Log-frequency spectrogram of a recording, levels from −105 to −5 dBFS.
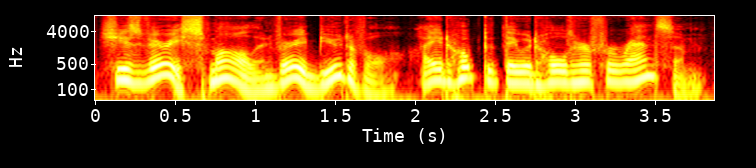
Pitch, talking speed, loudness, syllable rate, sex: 155 Hz, 265 wpm, -16 LUFS, 6.2 syllables/s, male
